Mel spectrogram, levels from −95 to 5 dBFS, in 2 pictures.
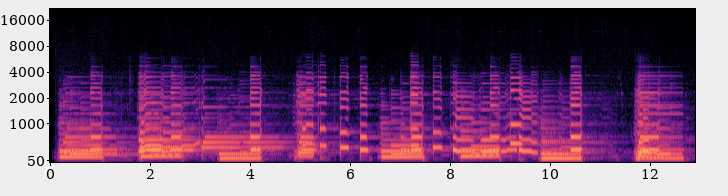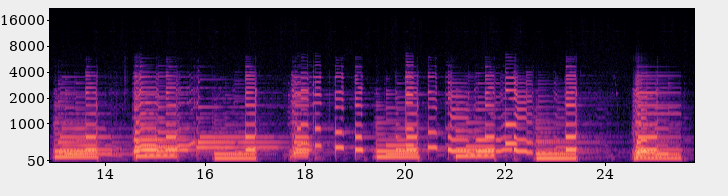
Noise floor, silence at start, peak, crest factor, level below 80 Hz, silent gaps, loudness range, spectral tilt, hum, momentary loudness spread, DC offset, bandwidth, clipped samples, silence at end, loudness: -56 dBFS; 0.15 s; -6 dBFS; 18 dB; -64 dBFS; none; 3 LU; -9.5 dB/octave; none; 12 LU; under 0.1%; 5.6 kHz; under 0.1%; 0.25 s; -22 LUFS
